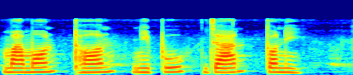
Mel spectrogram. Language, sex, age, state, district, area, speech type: Assamese, female, 45-60, Assam, Biswanath, rural, spontaneous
